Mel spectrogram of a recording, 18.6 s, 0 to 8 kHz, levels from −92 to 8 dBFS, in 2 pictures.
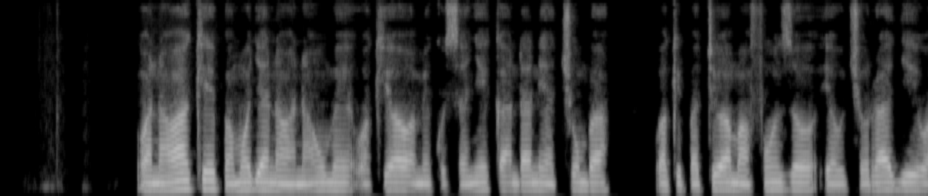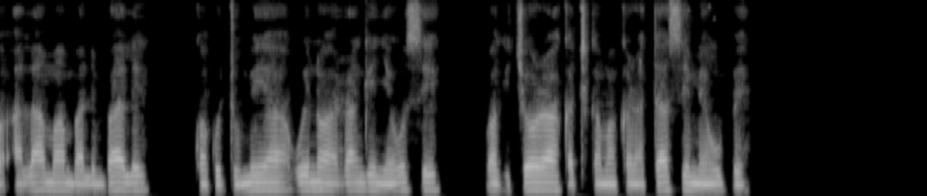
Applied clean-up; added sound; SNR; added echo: none; none; none; none.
